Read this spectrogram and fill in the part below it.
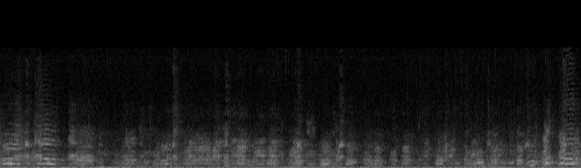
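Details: Wild flamingos gathered as a flock in a river, Dominican Republic. Many birds give a continuous stream of short honking, gabbling notes, roughly two or three per second, over a constant low background rumble.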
